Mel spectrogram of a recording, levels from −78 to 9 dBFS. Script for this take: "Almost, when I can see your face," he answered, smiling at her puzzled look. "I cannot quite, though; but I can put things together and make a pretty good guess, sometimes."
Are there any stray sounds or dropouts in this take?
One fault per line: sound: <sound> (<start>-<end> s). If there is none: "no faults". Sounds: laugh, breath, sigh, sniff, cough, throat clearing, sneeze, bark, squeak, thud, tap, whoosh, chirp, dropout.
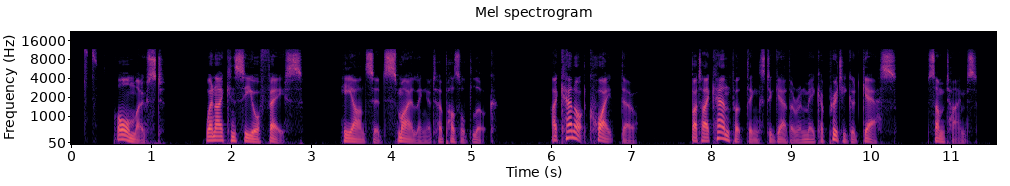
sound: chirp (0.2-0.4 s)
